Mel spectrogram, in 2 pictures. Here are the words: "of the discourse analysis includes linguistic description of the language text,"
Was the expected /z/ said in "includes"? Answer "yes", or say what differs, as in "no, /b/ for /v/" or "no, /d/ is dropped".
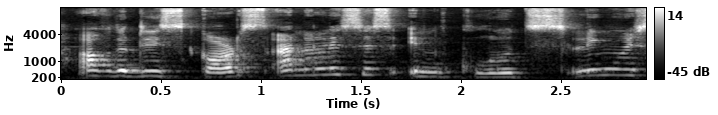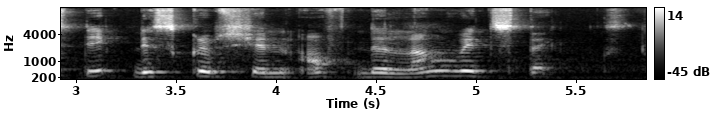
no, /s/ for /z/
